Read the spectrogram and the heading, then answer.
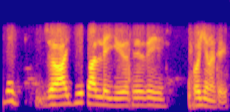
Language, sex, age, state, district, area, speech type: Dogri, male, 18-30, Jammu and Kashmir, Udhampur, rural, conversation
